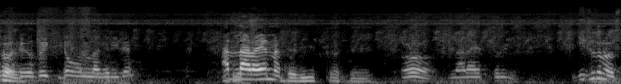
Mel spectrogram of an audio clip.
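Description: People's voices talking in short bursts with pauses between; the speech is indistinct.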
